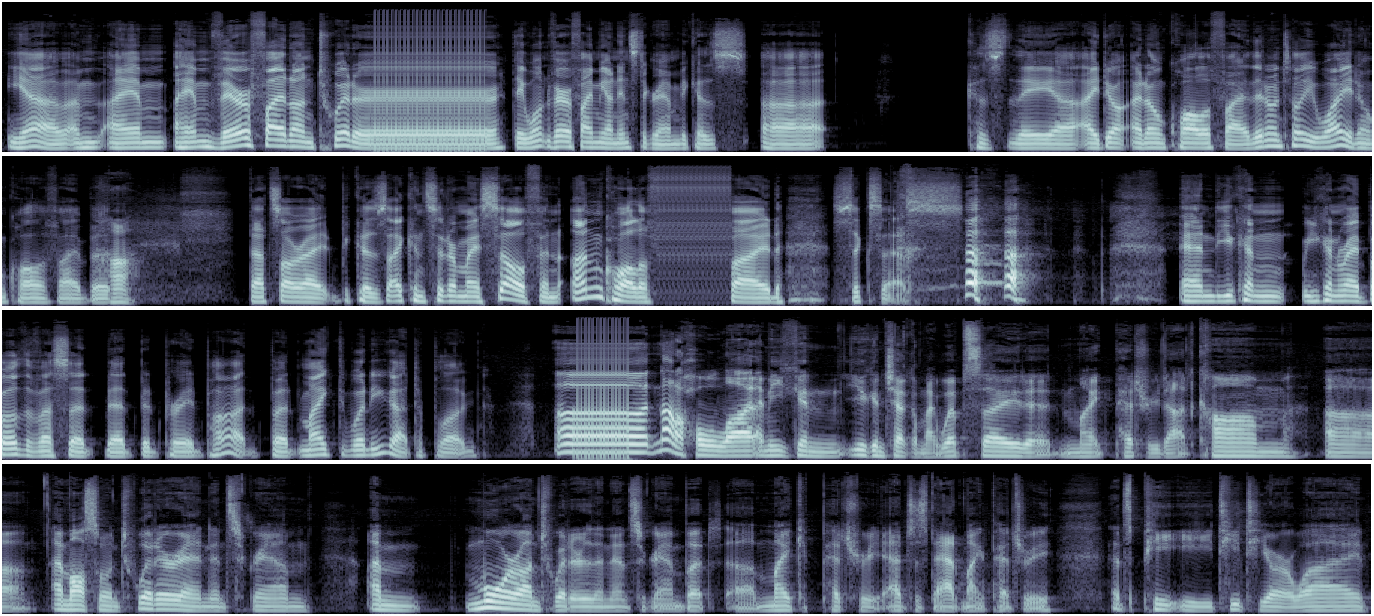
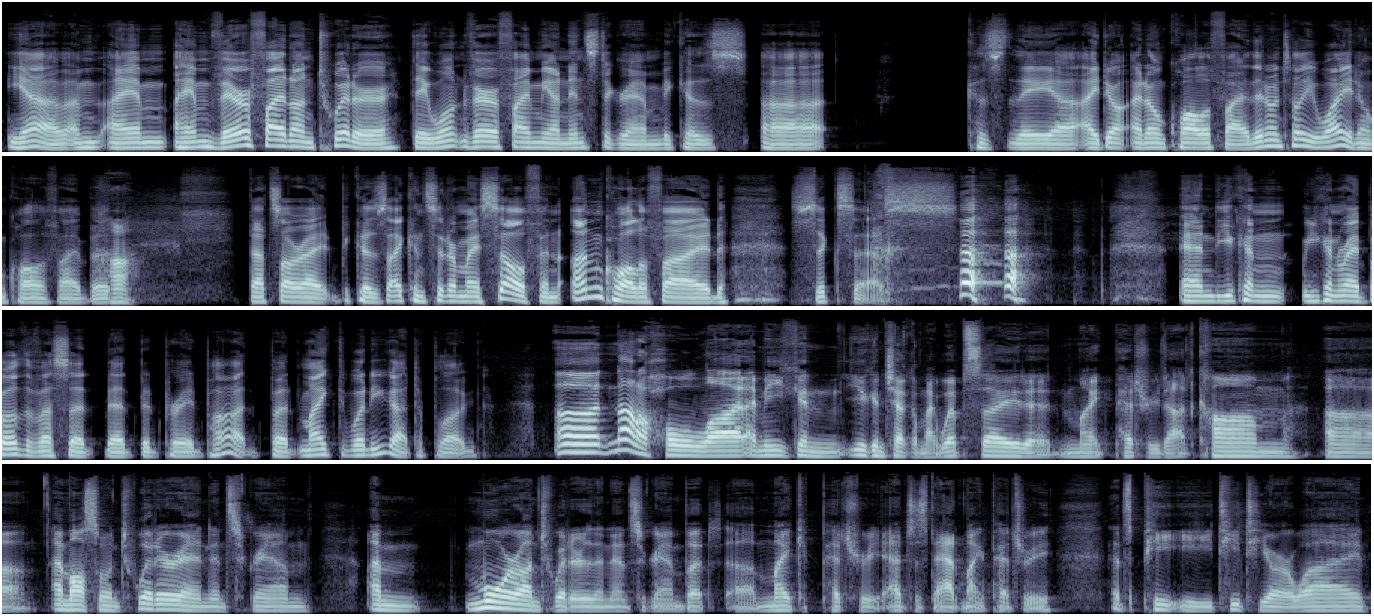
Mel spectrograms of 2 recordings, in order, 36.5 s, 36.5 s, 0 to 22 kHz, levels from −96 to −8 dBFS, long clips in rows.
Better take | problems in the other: second | audio freezing; at 2.5 s for 1 s, at 14 s and at 22 s

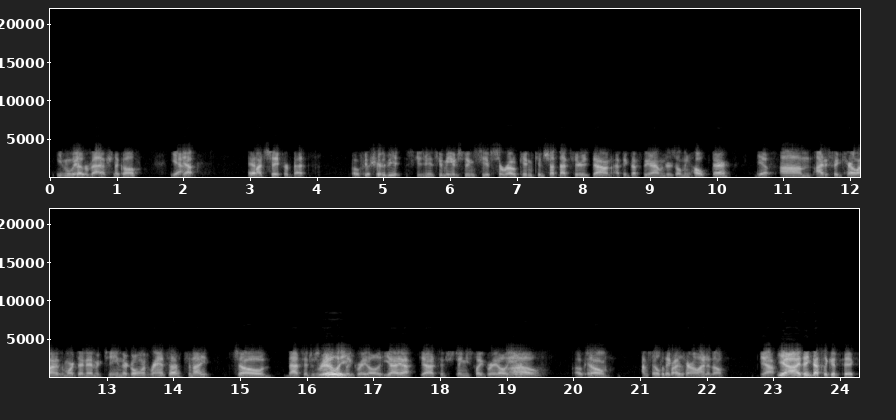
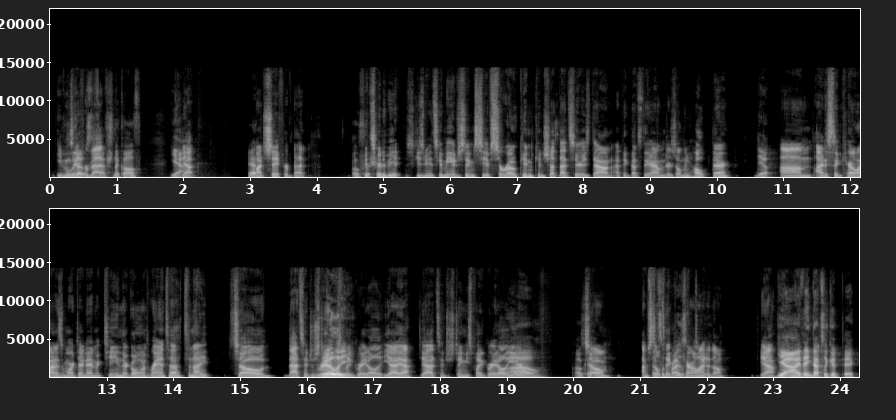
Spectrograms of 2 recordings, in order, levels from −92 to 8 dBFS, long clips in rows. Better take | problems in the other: second | phone-call audio; poor line; nothing above 3 kHz

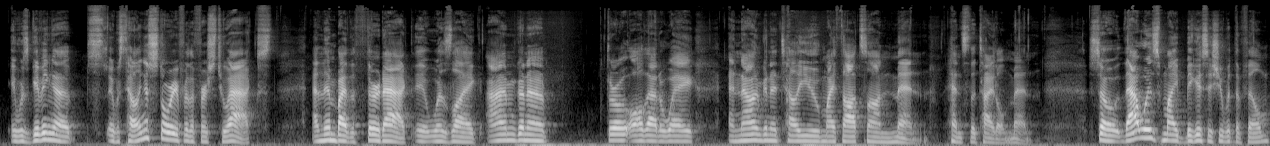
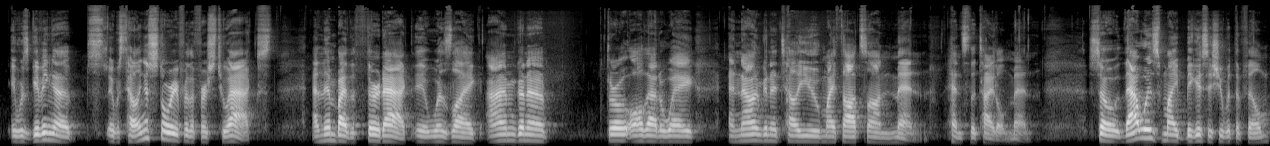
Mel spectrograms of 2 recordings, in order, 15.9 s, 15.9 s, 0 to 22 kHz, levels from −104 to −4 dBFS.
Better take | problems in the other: first | thin; somewhat; fading below 300 Hz

